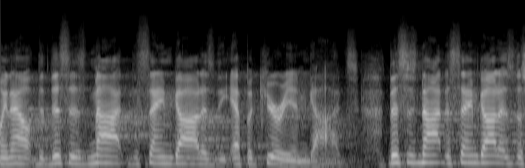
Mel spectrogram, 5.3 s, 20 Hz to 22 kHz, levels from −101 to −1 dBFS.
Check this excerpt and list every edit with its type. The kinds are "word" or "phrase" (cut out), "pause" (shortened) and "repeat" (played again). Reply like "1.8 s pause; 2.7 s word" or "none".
none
